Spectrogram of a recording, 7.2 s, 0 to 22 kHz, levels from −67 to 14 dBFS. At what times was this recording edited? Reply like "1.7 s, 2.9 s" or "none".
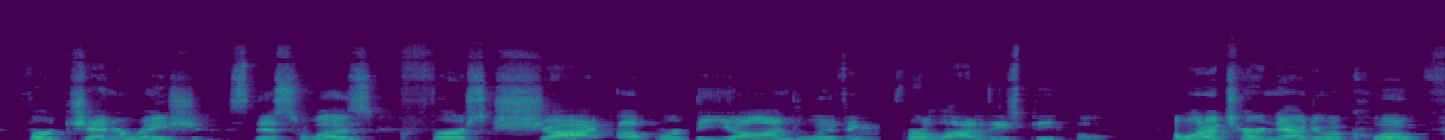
2.0 s, 3.1 s, 3.4 s, 4.4 s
